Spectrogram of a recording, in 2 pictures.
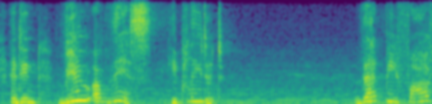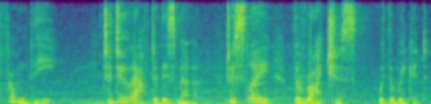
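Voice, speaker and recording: A woman with a fairly high voice reads scripture-style narration very slowly. Her delivery is solemn and expressive, with a reverent weight on the phrases. Soft music plays underneath. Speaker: audiobook narrator. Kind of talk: dramatized scripted narration of religious book.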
